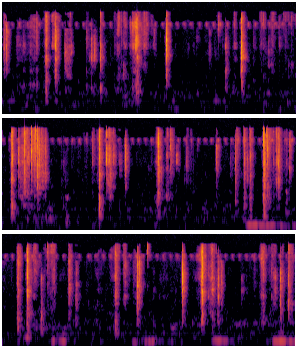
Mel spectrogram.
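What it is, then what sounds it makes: Soap bar being carved. A metal box-cutter blade carves a solid purple soap bar in a series of scraping cuts. The quiet, crisp bursts are bright and dry with almost no ring, and soft low thumps join in during the second half.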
